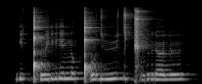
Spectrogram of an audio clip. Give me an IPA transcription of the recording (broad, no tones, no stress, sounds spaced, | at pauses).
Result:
ɾʲ e ǃʼ ø rʲ ɛ n o ǃʼ o d yː d ə ɡ͡ǁ o r œ l ø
